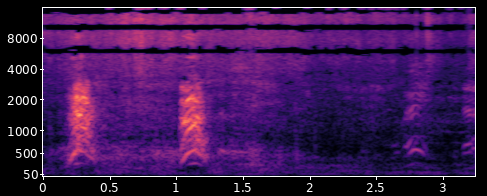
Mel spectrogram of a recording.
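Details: Pit Bull dogs during a fight: two short, harsh barks about a second apart, followed by quieter yelping sounds near the end, with human voices in the background.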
